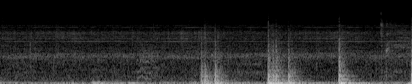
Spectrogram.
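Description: Footsteps climbing carpeted stairs: about five dull thumps, one step every two-thirds of a second or so, starting about a second in.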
